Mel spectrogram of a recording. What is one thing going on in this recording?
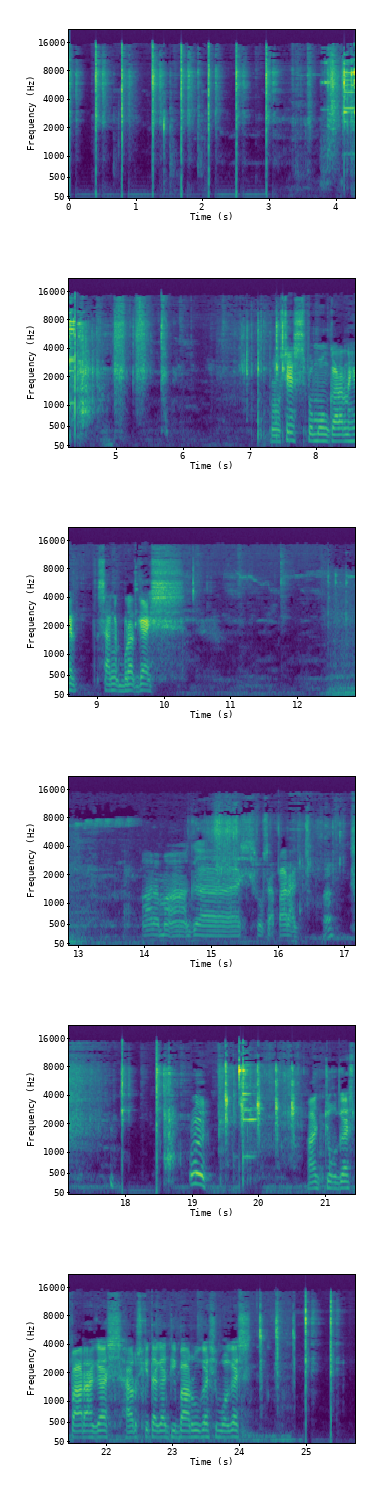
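Metal tools click and clink against each other.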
